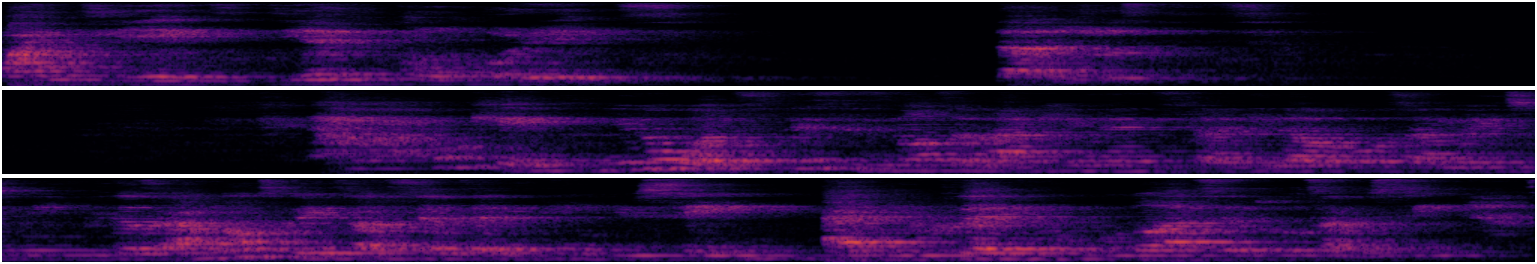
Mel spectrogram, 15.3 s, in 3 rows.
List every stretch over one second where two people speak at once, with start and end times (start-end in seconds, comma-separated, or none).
none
